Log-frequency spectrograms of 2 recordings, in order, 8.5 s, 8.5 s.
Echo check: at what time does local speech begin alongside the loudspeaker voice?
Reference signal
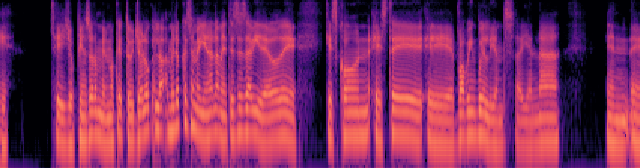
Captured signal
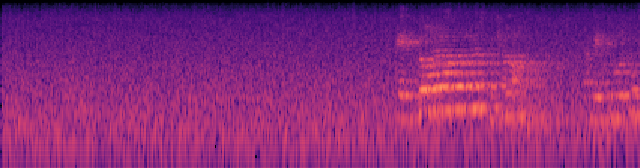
5.2 s

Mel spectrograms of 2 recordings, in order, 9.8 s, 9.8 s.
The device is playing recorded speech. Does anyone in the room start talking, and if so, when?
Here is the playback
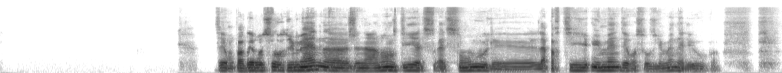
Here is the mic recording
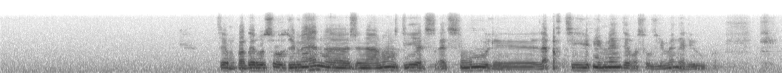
none

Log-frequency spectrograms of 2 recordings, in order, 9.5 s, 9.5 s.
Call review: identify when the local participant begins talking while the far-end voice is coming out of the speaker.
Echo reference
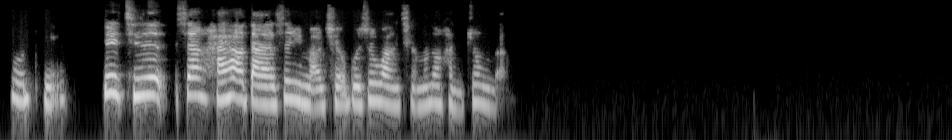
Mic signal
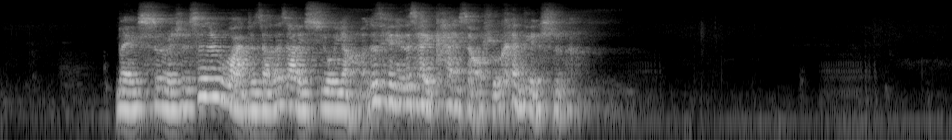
1.1 s

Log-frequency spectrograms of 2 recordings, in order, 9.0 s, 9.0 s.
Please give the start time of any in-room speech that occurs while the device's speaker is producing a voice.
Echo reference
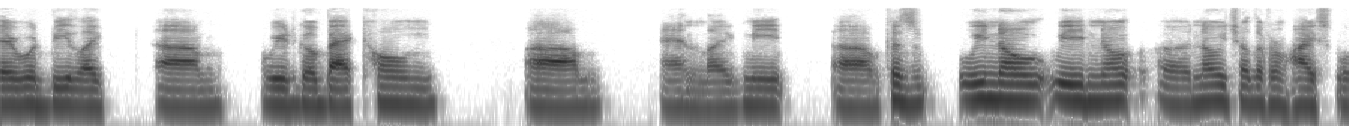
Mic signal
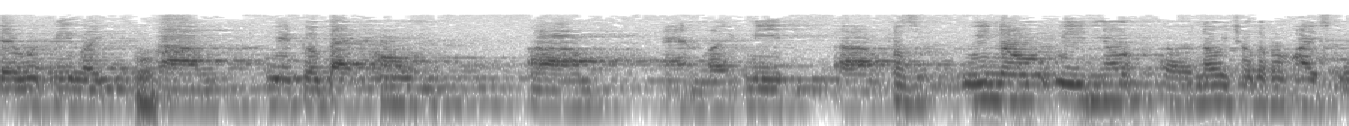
0.9 s

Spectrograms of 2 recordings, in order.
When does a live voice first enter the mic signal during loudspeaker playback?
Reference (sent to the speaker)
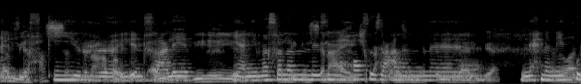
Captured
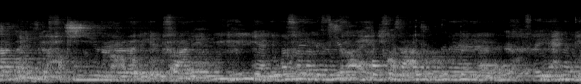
2.0 s

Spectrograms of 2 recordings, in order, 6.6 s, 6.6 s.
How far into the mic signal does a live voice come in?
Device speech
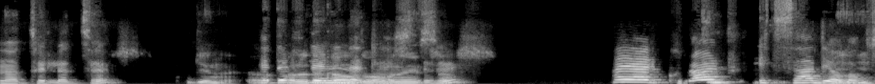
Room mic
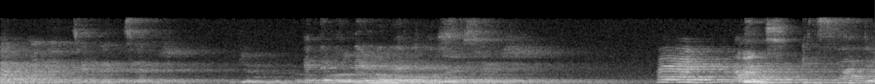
5.4 s

